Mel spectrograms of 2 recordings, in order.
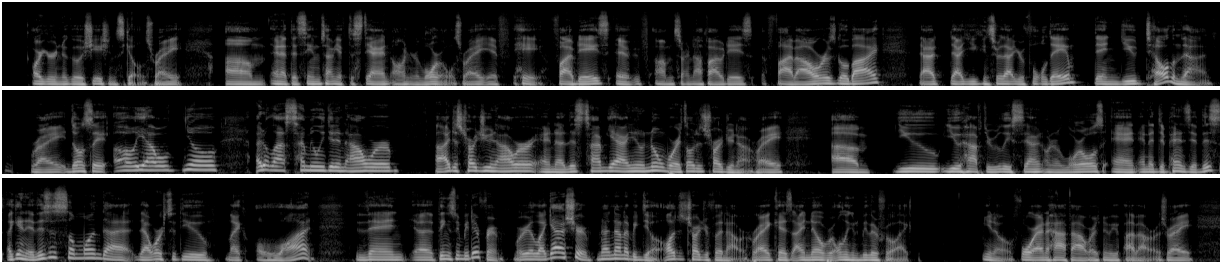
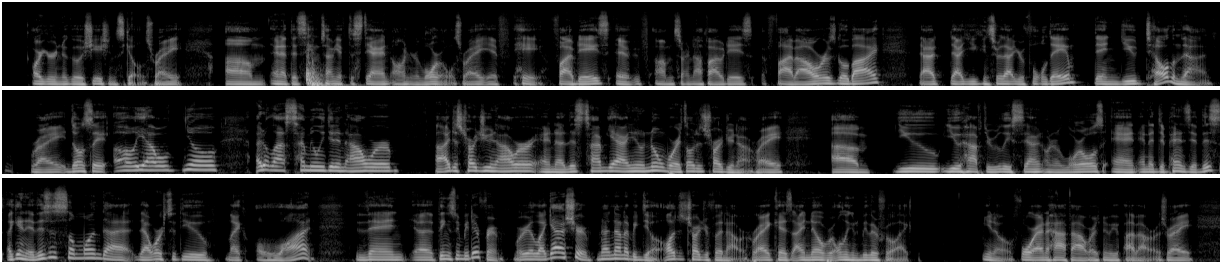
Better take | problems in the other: first | door banging; noticeable; at 3 s; peak level with the speech

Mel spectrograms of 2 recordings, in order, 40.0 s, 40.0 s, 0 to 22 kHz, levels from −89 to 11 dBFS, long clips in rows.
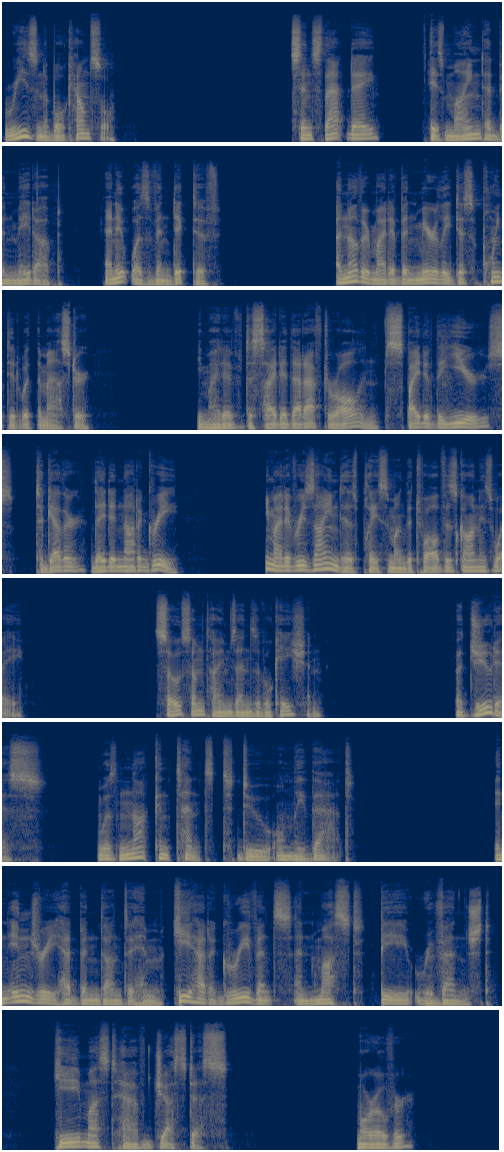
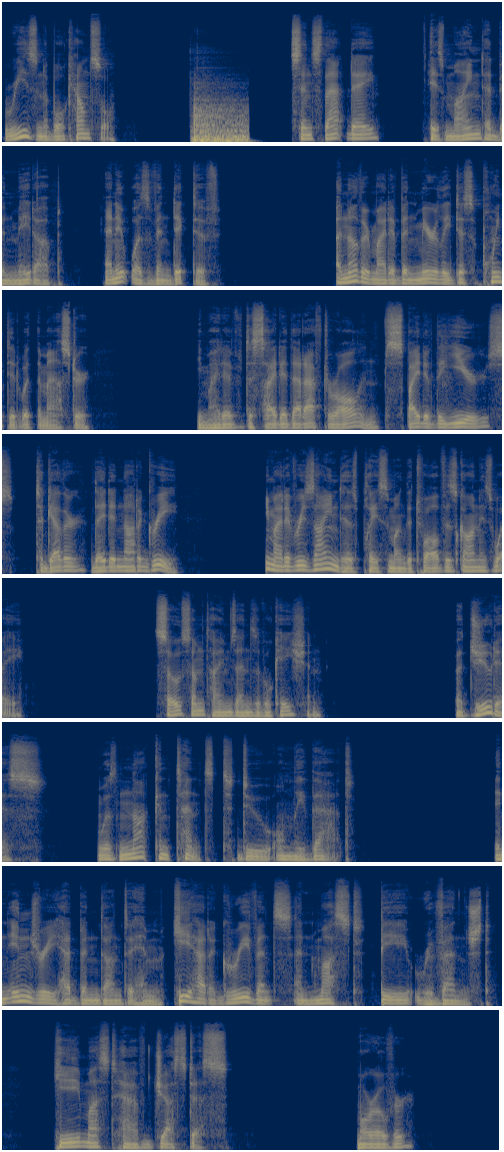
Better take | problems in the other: first | door banging; loud; at 2 s; peak 4 dB above the speech

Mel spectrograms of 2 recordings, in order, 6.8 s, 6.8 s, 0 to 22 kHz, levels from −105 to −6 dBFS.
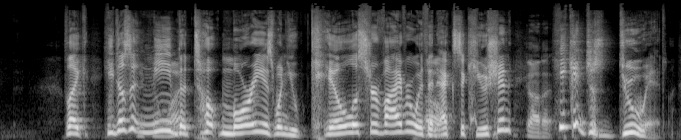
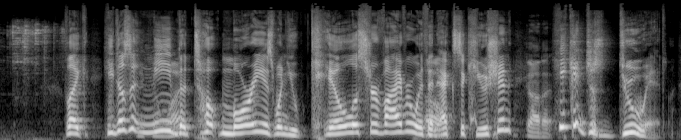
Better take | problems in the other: first | jangling keys; faint; at the start; peak 15 dB below the speech

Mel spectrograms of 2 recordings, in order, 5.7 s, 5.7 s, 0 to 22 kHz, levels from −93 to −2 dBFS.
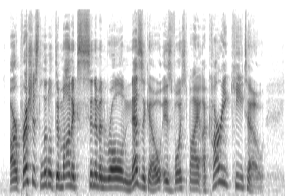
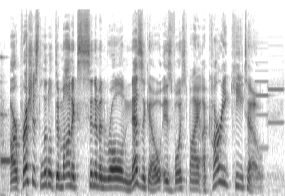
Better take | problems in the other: first | doorbell; noticeable; at the start; peak 10 dB below the speech // alarm; faint; at 5 s; peak 15 dB below the speech

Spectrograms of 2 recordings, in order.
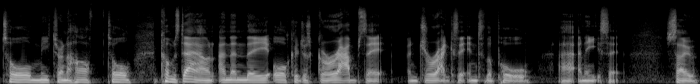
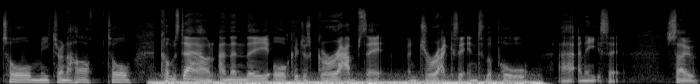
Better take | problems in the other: first | low rumble; noticeable; from 1.5 to 5.5 s; 10 dB below the speech

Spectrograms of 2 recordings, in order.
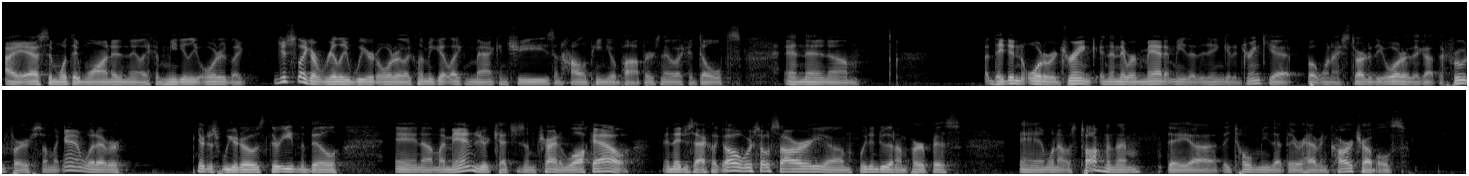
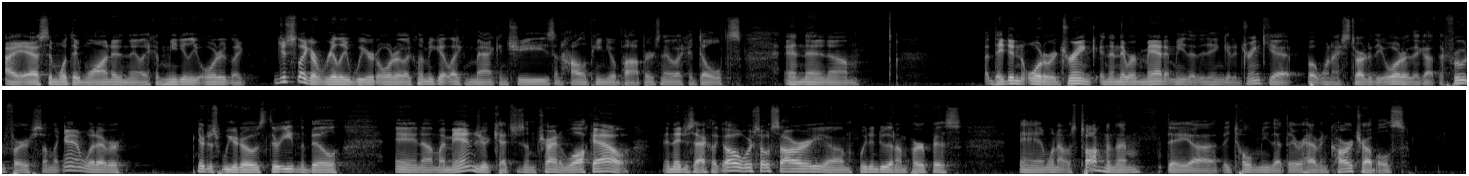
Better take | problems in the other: second | muffled; slightly; fading above 2.5 kHz

